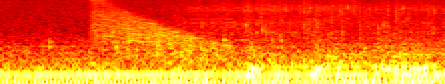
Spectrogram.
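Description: Steam hisses out in a short burst.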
